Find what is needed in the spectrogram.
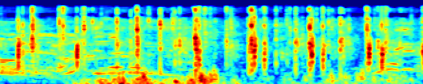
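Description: Voices of players and spectators talking, with many short sharp claps or clicks and a low rumble about half a second to a second in.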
